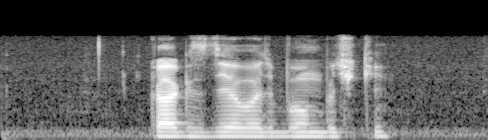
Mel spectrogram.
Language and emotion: Russian, neutral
